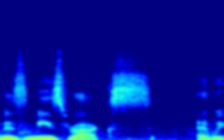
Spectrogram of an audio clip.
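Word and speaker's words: Misraaks: But yeah, so for some reason, like, everyone calls him Mithrax, even though his fallen name is Mizrax, and they're like, yeah, it's because the humans can't pronounce it.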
